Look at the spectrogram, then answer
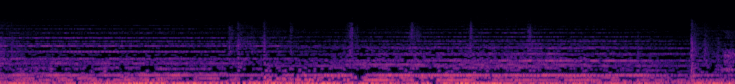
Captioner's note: hard breathing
